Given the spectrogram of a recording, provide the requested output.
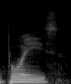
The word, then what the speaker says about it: buoys: He said there was yellow buoys. I've always said buoys. It's probably how the British pronounce it. I don't know. Boyd or boys. Boys is what we say.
